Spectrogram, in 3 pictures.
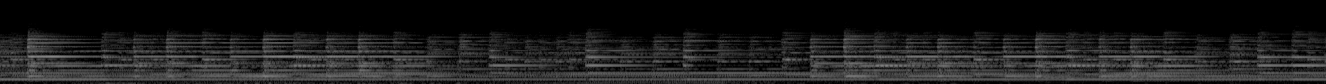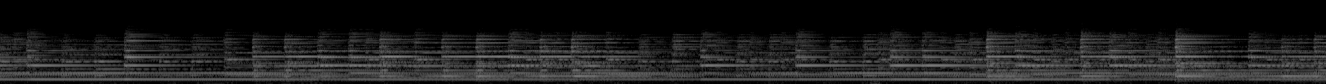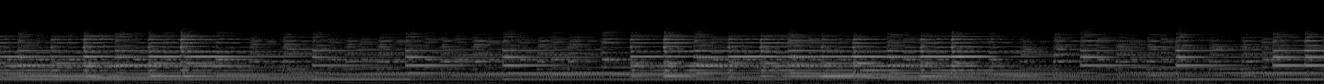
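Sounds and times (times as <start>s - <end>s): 
bells ringing in Teviggio La Spezia Liguria: 0.0s - 39.7s.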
